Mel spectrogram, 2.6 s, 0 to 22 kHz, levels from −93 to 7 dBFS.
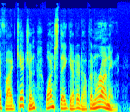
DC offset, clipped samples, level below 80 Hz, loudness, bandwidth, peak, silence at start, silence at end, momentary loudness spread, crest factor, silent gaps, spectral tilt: under 0.1%; under 0.1%; -44 dBFS; -16 LUFS; 16 kHz; 0 dBFS; 0 s; 0.25 s; 5 LU; 16 dB; none; -6.5 dB/octave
